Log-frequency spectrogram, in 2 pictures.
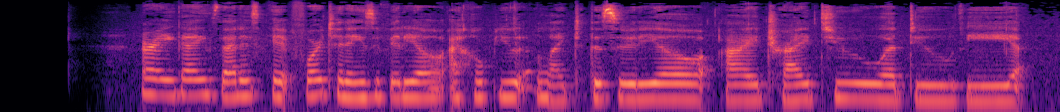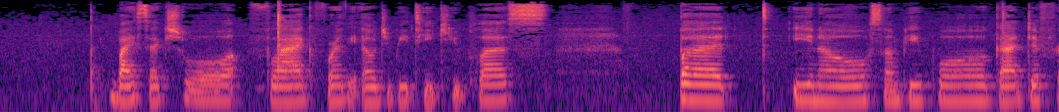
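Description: A young woman talks with animation, close to a microphone.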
